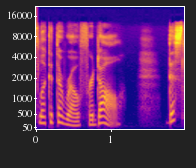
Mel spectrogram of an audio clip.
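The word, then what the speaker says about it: دال: For dal, keep the vowel sound flat and light at the front of your mouth, so it rhymes exactly with the English word pal. Do not say doll.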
